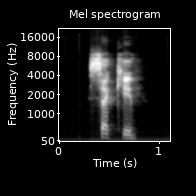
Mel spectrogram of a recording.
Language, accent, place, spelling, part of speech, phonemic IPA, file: French, France, Lyon, sacquer, verb, /sa.ke/, LL-Q150 (fra)-sacquer.wav
- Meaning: alternative form of saquer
